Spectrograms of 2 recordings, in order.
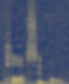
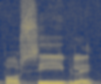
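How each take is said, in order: First: The stress is on the first syllable. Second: The stress is on the second syllable. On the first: "se pasa el acento al principio" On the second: "En vez de posible"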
